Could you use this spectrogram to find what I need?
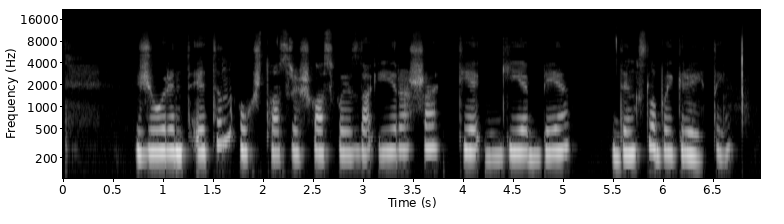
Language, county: Lithuanian, Alytus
